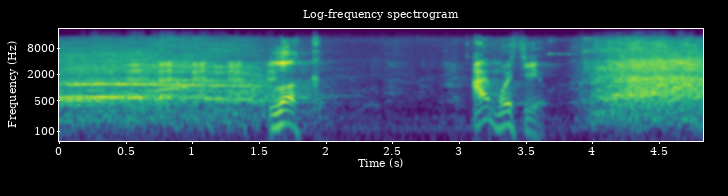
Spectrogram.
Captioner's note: audience booing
